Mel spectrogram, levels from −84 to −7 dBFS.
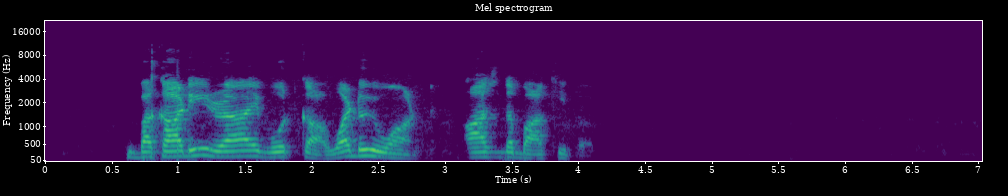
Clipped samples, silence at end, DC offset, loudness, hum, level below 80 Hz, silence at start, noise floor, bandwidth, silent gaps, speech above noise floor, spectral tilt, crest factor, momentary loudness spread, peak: under 0.1%; 3 s; under 0.1%; -32 LUFS; none; -78 dBFS; 0.6 s; -82 dBFS; 11 kHz; none; 50 dB; -4.5 dB/octave; 24 dB; 16 LU; -12 dBFS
